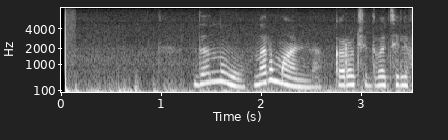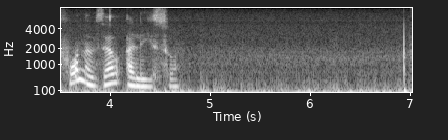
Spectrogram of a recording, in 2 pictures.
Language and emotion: Russian, positive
